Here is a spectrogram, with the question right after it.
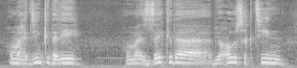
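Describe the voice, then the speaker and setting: Noticeable background noise sits behind a woman's medium-pitched voice. She speaks at a fairly slow pace with ordinary pitch variation. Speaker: parenting content creator. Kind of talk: casual vlog monologue. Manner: loud.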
